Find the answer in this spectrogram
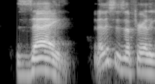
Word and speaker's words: zay: Next letter, zay. Now this is a fairly easy letter. Okay, it's going to be pronounced just like we do the last letter of the alphabet in English, which is what?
